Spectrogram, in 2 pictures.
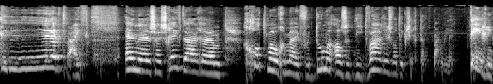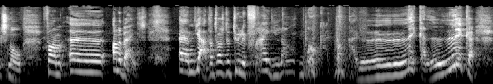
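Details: Vocal tics with interjected swearing (coprolalia); Tourette syndrome.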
